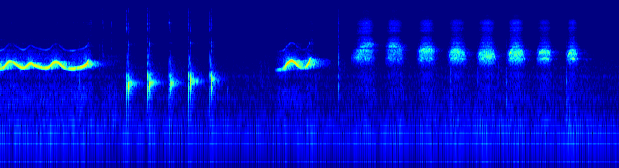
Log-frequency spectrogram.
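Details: Talking pet parrot whistling: a long warbling whistle, a fast series of short lower clicks, another rising whistle, then a steady string of nine harsher repeated notes.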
